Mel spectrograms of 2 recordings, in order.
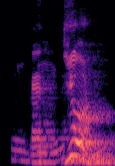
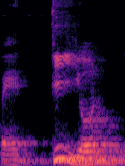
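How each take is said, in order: First: The stress falls on the final 'on' syllable. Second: The stress falls on the middle 'di' syllable. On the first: It means children. "kalau penekanannya di o omikron" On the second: It means education. "kalau penekanannya di iota"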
